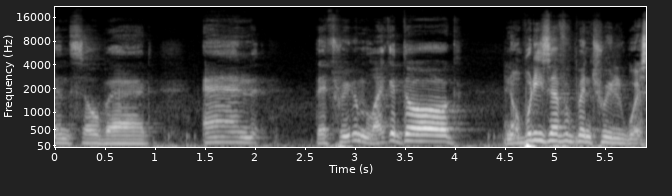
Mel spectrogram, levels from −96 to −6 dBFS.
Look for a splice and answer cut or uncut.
cut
